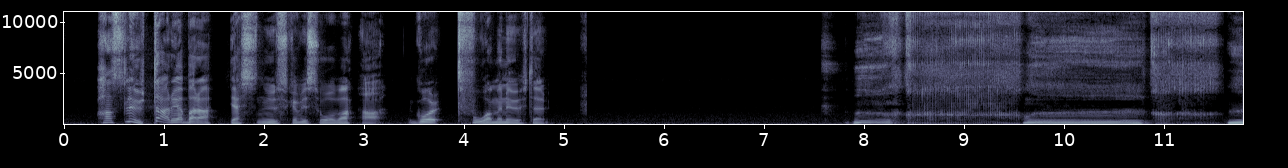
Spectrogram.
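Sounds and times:
speech: 0.4s - 4.9s, 7.9s - 8.8s, 9.6s - 11.7s
person imitating a man's loud snoring: 7.8s - 11.7s.

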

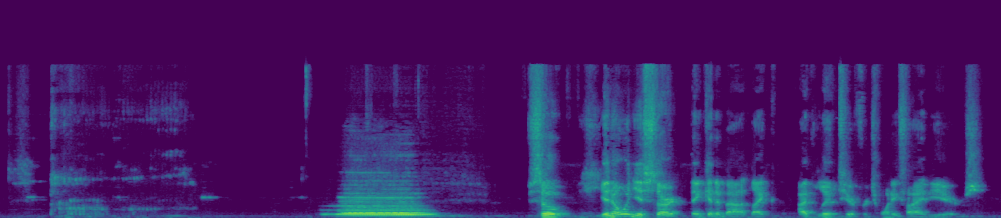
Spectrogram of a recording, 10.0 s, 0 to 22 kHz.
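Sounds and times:
train horn blaring: 3.2s - 4.5s
speech: 5.4s - 9.9s.

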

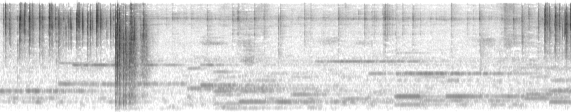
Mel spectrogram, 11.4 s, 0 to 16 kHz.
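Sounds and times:
dice rattling in a cup: 0.0s - 3.0s, 10.4s - 11.4s
soft tinkling music: 0.0s - 11.4s.

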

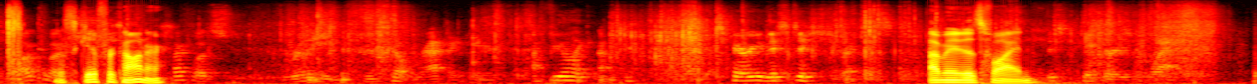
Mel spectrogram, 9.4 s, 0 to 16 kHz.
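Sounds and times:
casual conversation: 0.0s - 9.2s
speech: 0.4s - 1.8s, 5.5s - 8.0s
wrapping paper crinkling and rustling as a gift is unwrapped: 2.0s - 9.3s.

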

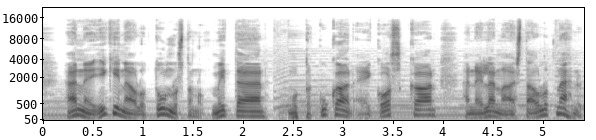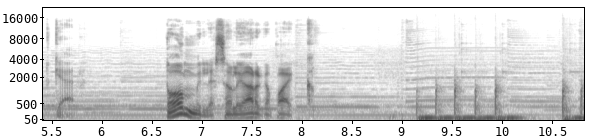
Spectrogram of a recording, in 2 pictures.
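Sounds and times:
speech: 0.2s - 5.8s, 6.6s - 8.2s
knocking on a door: 9.1s - 10.8s.

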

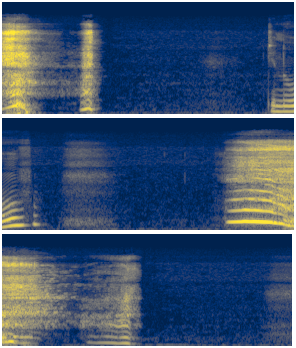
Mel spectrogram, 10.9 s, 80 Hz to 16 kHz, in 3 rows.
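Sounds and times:
speech: 3.4s - 4.2s
person exhaling aloud while rising from a bend: 6.4s - 9.0s.

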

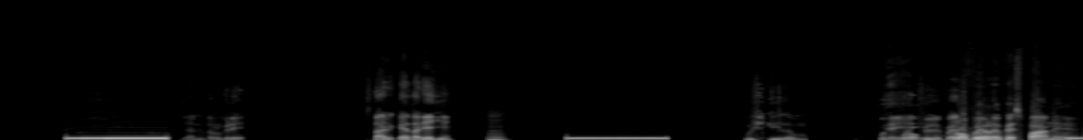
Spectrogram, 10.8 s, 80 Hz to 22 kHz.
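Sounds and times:
telephone ringback tone while calling: 0.7s - 1.7s, 5.7s - 6.7s, 10.6s - 10.8s
speech: 1.9s - 2.6s, 3.6s - 5.1s, 7.4s - 8.2s, 8.8s - 10.8s.

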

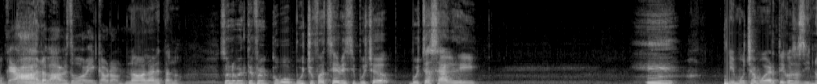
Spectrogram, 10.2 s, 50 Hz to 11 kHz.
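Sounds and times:
speech: 0.0s - 6.1s, 8.0s - 8.5s, 9.2s - 10.2s
person yawning: 7.9s - 8.8s.

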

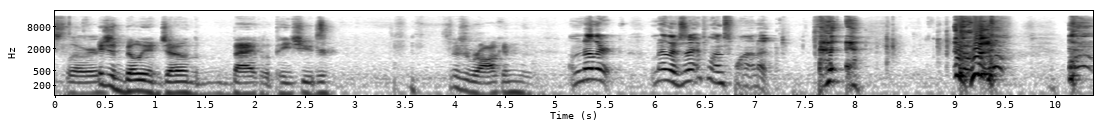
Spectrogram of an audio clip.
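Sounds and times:
speech: 0.0s - 2.9s, 3.6s - 8.2s
man coughing: 9.0s - 10.3s.

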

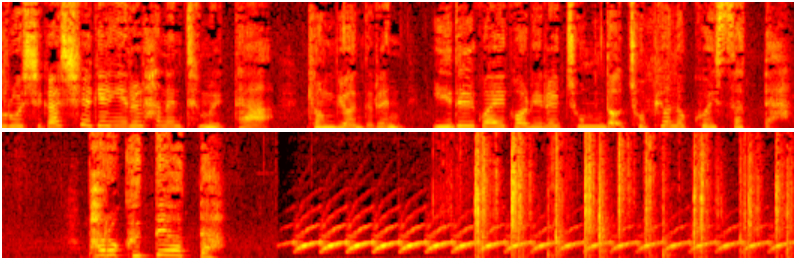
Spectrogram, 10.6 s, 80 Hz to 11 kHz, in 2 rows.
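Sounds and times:
speech: 0.0s - 6.8s
car alarm: 7.1s - 10.5s.

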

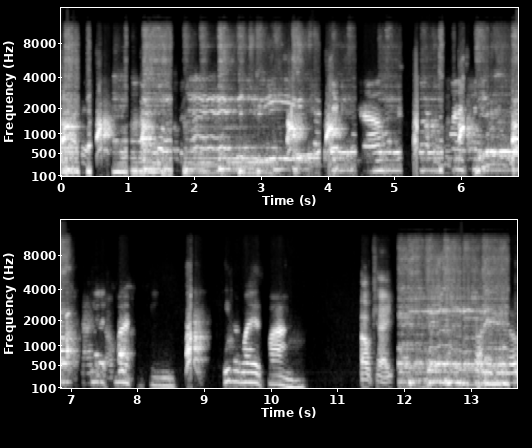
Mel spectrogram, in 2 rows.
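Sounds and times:
dogs barking and yipping: 0.0s - 1.5s, 3.3s - 4.3s, 5.3s - 7.2s, 8.7s - 9.1s
dogs whining with drawn-out tones: 0.0s - 1.5s, 3.3s - 4.3s, 6.0s - 7.2s
speech: 0.8s - 2.6s, 4.0s - 10.5s, 11.4s - 13.6s.

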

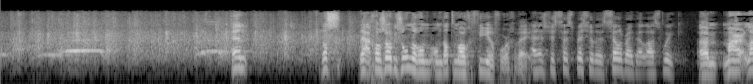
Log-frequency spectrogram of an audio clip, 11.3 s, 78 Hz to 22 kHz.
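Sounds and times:
crowd applause: 0.0s - 6.0s
speech: 3.4s - 3.9s, 4.8s - 11.2s.

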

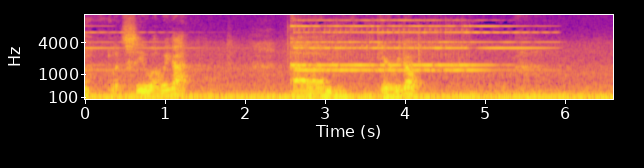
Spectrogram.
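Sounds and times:
telephone ringing with an incoming call: 0.0s - 6.1s
speech: 0.4s - 1.4s, 2.6s - 4.3s.

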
